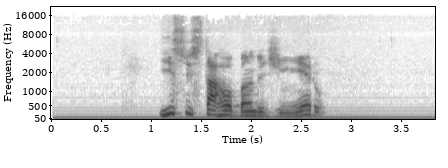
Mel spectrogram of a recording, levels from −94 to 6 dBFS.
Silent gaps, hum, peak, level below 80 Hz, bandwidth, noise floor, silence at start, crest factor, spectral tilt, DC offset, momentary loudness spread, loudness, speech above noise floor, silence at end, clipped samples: none; 60 Hz at -40 dBFS; -8 dBFS; -44 dBFS; 16.5 kHz; -47 dBFS; 0.05 s; 22 dB; -5.5 dB/octave; under 0.1%; 24 LU; -27 LUFS; 21 dB; 0 s; under 0.1%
